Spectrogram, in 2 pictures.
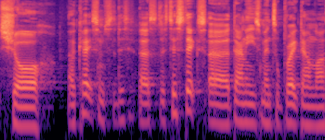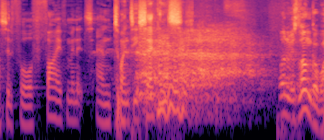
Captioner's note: laughter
